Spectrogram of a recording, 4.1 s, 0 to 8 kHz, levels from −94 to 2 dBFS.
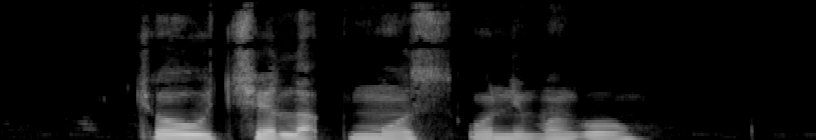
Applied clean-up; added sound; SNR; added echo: none; none; none; none.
